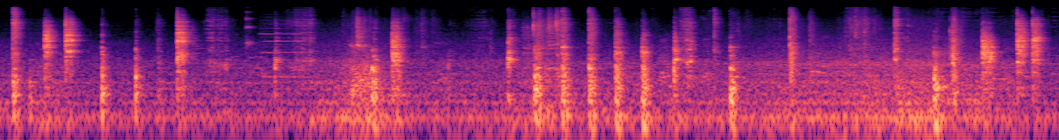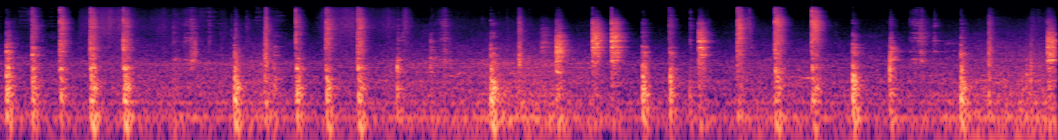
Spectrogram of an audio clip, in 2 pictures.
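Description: Heavy meat cleaver chopping roast meat on a wooden chopping block: runs of sharp chops, several a second, broken by short pauses, over a steady low hum.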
